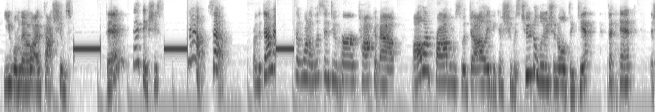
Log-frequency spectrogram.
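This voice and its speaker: A woman's voice: high voice, sharp tone, husky. A woman on a livestream from her home, combatively calling someone out with scornful, sassy jabs like "babe" and "honey". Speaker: YouTube live streamer. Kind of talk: ranting livestream callout.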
